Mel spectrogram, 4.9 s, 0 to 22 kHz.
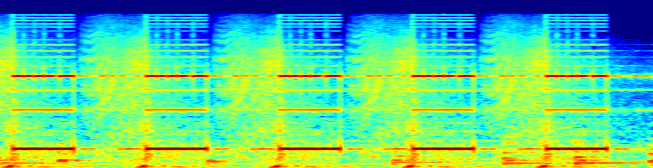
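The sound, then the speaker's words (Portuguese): Five short, steady electronic beeps, each about half a second long and spaced one second apart, form an even countdown tone at a constant mid pitch, heard alone without talk. “Atenção, senhoras e senhores, para o toque de 5 segundos.”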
